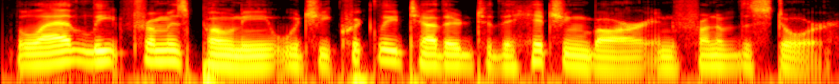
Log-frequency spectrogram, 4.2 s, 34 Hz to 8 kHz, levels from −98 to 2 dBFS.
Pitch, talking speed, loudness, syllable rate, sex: 115 Hz, 270 wpm, -19 LUFS, 6.5 syllables/s, male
